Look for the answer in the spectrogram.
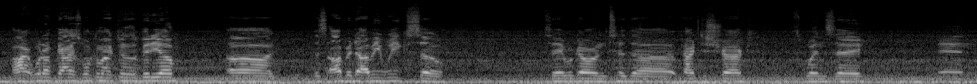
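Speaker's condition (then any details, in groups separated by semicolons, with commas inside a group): No condition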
